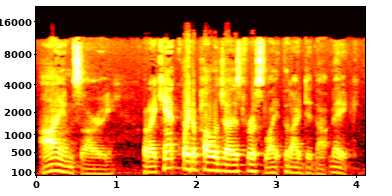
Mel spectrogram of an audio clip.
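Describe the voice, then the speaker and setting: Man playing an earnest, husky pony civil servant. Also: deep voice, big pitch swings, darkish tone, heavily acted. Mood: apologetic, strained. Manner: formal, measured, sincere speech. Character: earnest, polite male pony civil servant, thoughtful diplomat.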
